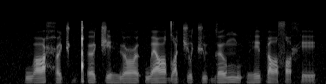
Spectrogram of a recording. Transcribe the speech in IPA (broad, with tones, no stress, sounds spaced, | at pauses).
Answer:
w ɑ˩˧˩ ħ œ˩ t͡ʃ ǃʼ œ˨˩˦ t͡ʃ e˩ ɦ ʉ˩ ʕ ɵ˩ ʔ w æ˩˧˩ o̯ dˤ e˩ t͡ʃ o˩˧˩ t͡ʃ ʉ˩ ɡ œ˧˥ o̯ ŋ u˩˧˩ ʔ ɦ e˧˥ p ɛ˩ e̯ sˤ e˩ x e˩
